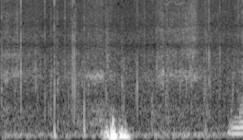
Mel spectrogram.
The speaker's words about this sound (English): So, all right, well, I'm supposed to have an hour of no rain. Well, that didn't happen.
